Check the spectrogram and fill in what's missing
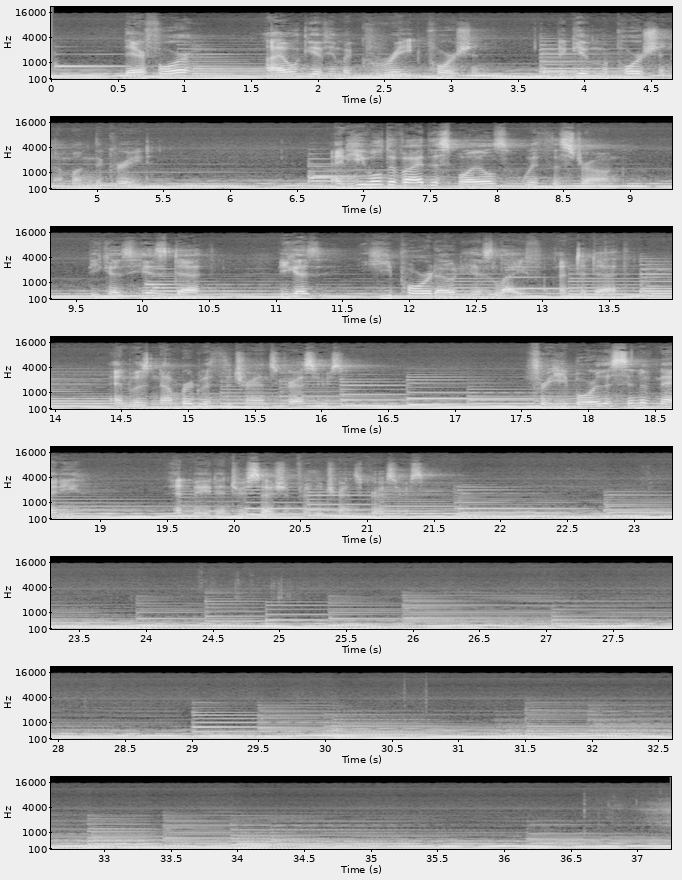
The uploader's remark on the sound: Below you’ll find an audio only recording of our service. Cedar Valley Church.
